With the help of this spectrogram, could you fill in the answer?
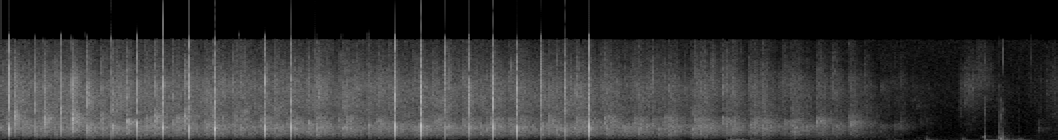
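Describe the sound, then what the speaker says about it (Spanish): Audience at a talk claps in unison, a steady rhythmic run of sharp, evenly spaced claps over softer applause that fades out, followed by faint voices and shuffling. "para ellas un último aplauso y ya"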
